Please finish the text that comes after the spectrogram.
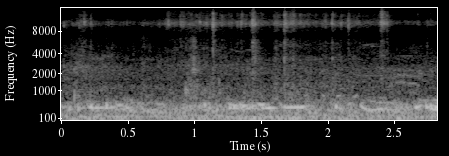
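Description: Sialkoti pigeons coo close by, with repeated low throaty calls rolling over one another in a continuous murmur.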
